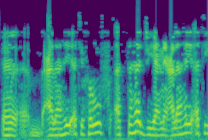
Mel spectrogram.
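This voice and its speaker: A man explaining the Quran's letters to an interviewer, emphatic, slowing to stress each letter. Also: a little high, slightly rough. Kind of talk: explanatory religious lecture. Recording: dull lo-fi radio sound.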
